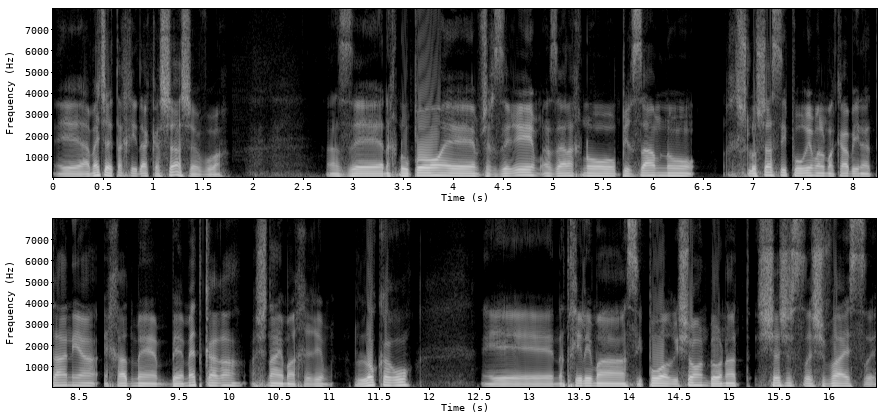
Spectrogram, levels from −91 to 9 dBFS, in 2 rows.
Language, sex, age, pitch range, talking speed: Hebrew, male, 20-39, 95-115 Hz, 115 wpm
